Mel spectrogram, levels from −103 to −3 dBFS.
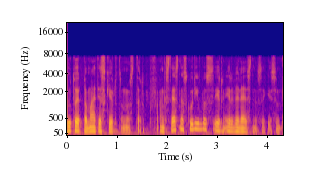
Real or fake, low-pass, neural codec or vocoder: real; 7.2 kHz; none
